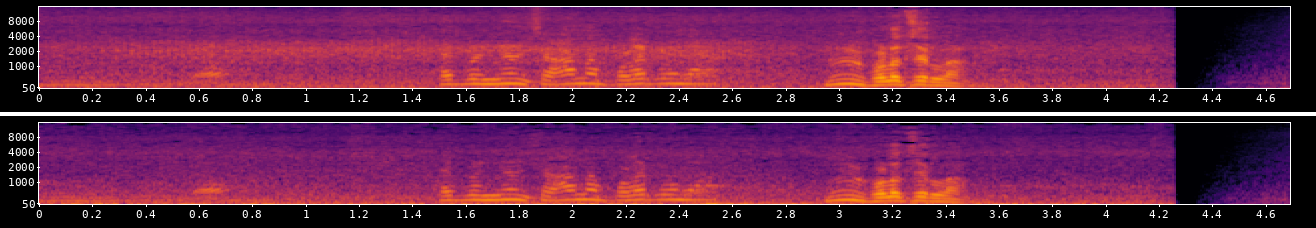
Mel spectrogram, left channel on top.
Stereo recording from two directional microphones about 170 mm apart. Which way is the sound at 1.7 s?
20° right (ahead or behind).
